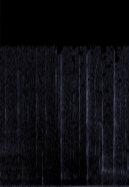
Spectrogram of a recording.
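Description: Soft, irregular clicks of someone typing and googling on a keyboard, a handful of quiet keystrokes spaced unevenly in the background with a low hum underneath and no one speaking.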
